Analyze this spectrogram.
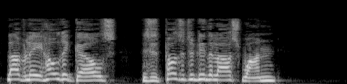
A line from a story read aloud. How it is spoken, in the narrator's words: The photographer called out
